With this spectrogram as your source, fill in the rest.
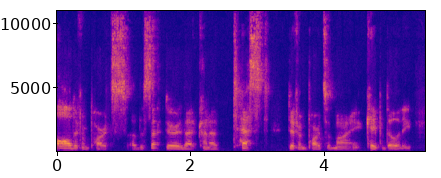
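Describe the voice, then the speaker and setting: At a fairly slow pace, a man with an American accent speaks at medium pitch with ordinary pitch variation. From New York area, US. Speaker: corporate executive. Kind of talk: interview conversation. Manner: hesitant with many fillers.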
